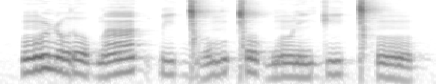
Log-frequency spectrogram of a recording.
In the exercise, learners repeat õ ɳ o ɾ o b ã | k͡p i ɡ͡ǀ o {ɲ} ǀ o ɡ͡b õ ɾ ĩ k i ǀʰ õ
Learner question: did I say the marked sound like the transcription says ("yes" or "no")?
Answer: no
